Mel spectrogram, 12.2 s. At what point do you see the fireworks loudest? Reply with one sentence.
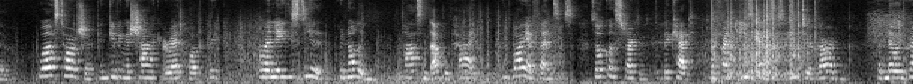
The loudest moment of the fireworks is at 10 seconds.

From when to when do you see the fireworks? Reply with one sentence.
You can hear the fireworks from 9.2 to 12.1 s.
